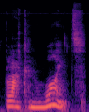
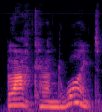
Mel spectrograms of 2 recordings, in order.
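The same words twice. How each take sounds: First: The word 'and' shrinks to only an 'n'. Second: The word 'and' is said in full.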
